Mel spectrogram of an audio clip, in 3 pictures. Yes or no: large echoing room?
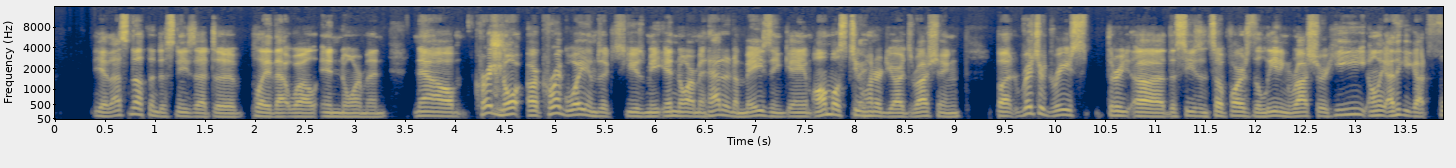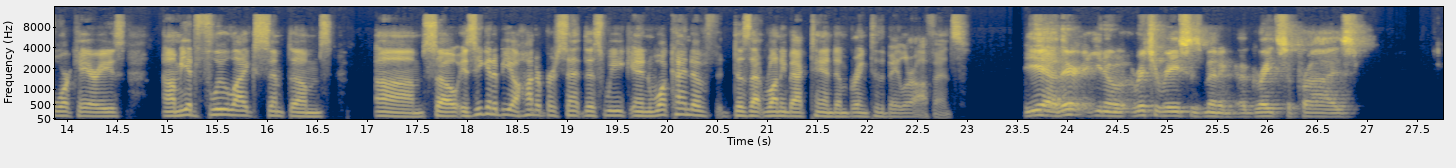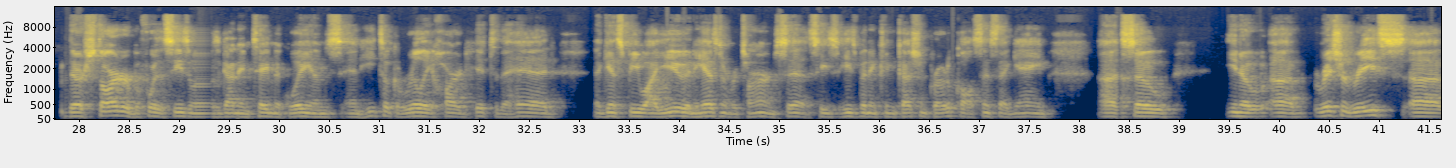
no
